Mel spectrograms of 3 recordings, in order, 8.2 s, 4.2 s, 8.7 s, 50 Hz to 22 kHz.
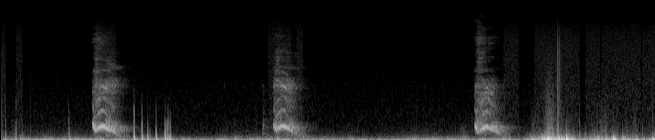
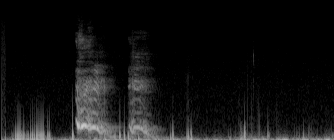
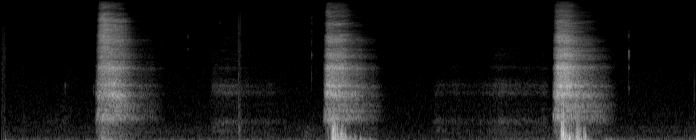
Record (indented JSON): {
  "three_cough_length": "8.2 s",
  "three_cough_amplitude": 16153,
  "three_cough_signal_mean_std_ratio": 0.54,
  "cough_length": "4.2 s",
  "cough_amplitude": 2646,
  "cough_signal_mean_std_ratio": 0.9,
  "exhalation_length": "8.7 s",
  "exhalation_amplitude": 7383,
  "exhalation_signal_mean_std_ratio": 0.26,
  "survey_phase": "beta (2021-08-13 to 2022-03-07)",
  "age": "18-44",
  "gender": "Female",
  "wearing_mask": "No",
  "symptom_none": true,
  "symptom_onset": "12 days",
  "smoker_status": "Never smoked",
  "respiratory_condition_asthma": false,
  "respiratory_condition_other": false,
  "recruitment_source": "REACT",
  "submission_delay": "2 days",
  "covid_test_result": "Negative",
  "covid_test_method": "RT-qPCR"
}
